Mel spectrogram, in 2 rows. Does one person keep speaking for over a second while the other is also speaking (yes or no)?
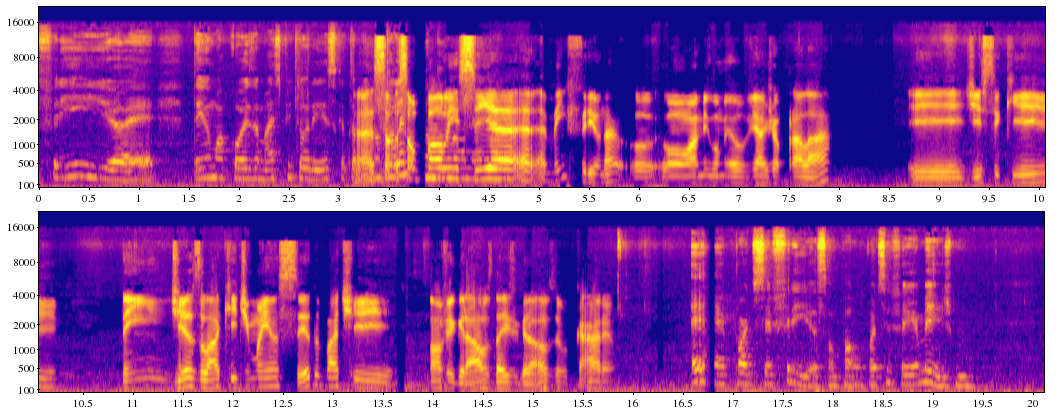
yes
